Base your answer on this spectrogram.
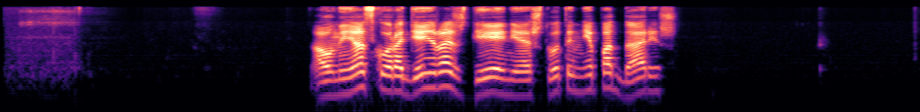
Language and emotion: Russian, neutral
